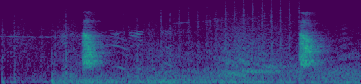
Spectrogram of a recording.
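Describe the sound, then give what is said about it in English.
A dog named Sparky barks twice, two sharp barks spaced about two seconds apart, over a steady low background murmur. “A dog?”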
